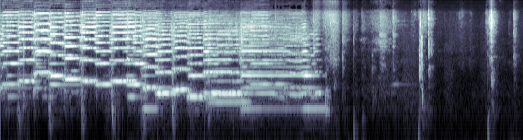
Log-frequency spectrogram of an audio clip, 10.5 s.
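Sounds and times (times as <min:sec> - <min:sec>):
medley of polkas: 0:00.0 - 0:06.7.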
